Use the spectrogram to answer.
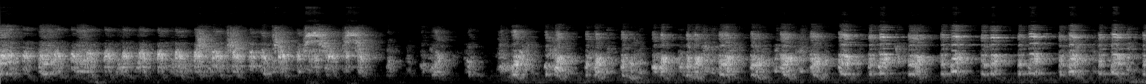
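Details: Chukar partridge of the Terali type, kept for fighting and hunting, calling in fast, hoarse, repeated chuck notes that stop briefly near four seconds, then resume even stronger and denser until the end.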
